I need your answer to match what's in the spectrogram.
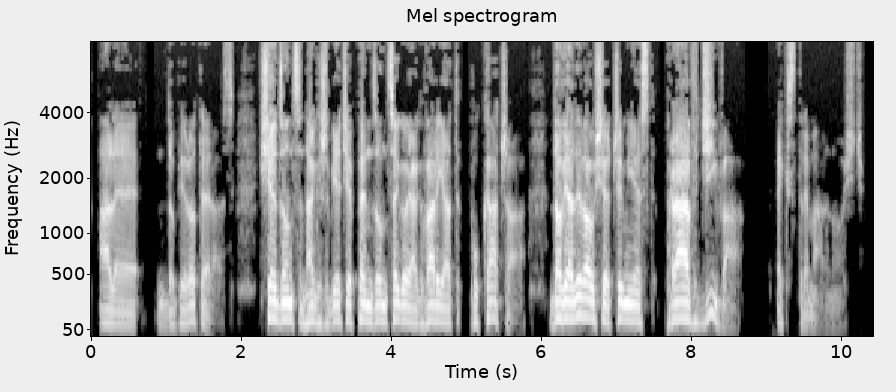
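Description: A man narrating an audiobook in a steady storytelling delivery. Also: deep voice, no room sound. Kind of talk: scripted narration.

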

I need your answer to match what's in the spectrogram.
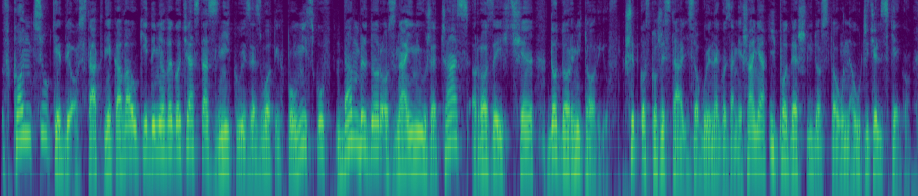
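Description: Male storybook narrator, lively melodic pitch, mid voice. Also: normal speed, hardly any pauses. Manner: expressive, acts out characters. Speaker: audiobook narrator. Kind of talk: scripted narration.

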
